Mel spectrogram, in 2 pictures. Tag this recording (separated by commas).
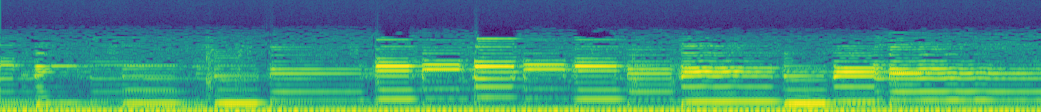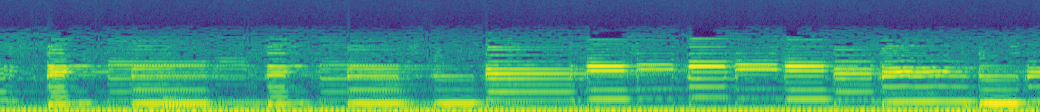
Music, Musical instrument, Guitar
